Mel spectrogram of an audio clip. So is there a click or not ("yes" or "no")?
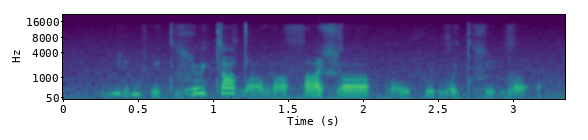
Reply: no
